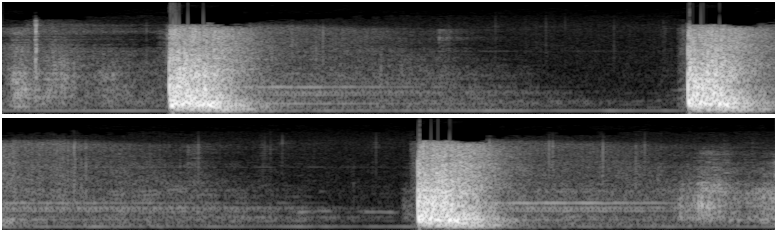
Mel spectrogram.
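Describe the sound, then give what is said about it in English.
Three sharp, loud pistol shots fired at a target during a shooting contest with a six-round handgun, evenly spaced about two and a half seconds apart, each a crisp bang with a decaying tail over a faint low hum. “Take the first three shots? Very well. I must just check that it's loaded. Yes, six bullets.”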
